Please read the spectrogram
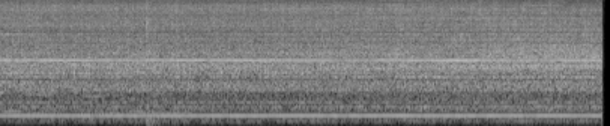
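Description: Electric countertop blender running steadily while blending banana juice, a constant motor hum with a thin high whine over it.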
